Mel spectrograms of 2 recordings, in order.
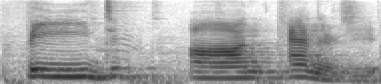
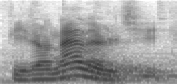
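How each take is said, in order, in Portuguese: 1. Cada palavra é dita separadamente, com pausas. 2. As palavras se juntam numa única frase ligada. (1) "Ela não fala separadamente" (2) "ela fala"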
